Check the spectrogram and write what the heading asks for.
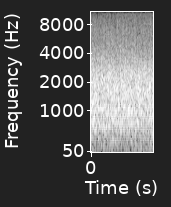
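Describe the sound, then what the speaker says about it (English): Crowd applause, a brief dense wash of clapping at steady loudness, with no break or change across the short span. "Nice round of applause right there."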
